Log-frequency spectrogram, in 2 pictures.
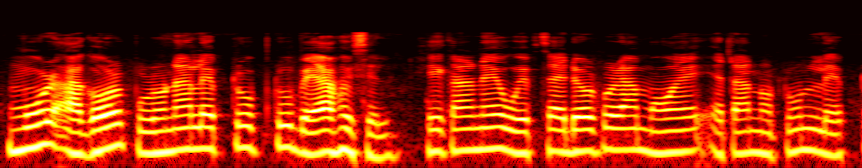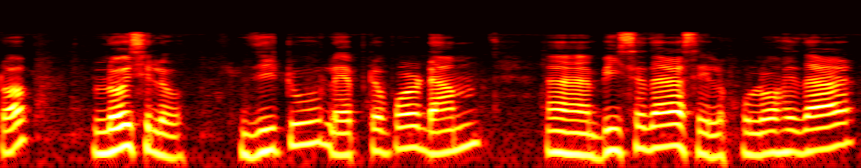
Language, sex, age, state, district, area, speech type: Assamese, male, 60+, Assam, Lakhimpur, rural, spontaneous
